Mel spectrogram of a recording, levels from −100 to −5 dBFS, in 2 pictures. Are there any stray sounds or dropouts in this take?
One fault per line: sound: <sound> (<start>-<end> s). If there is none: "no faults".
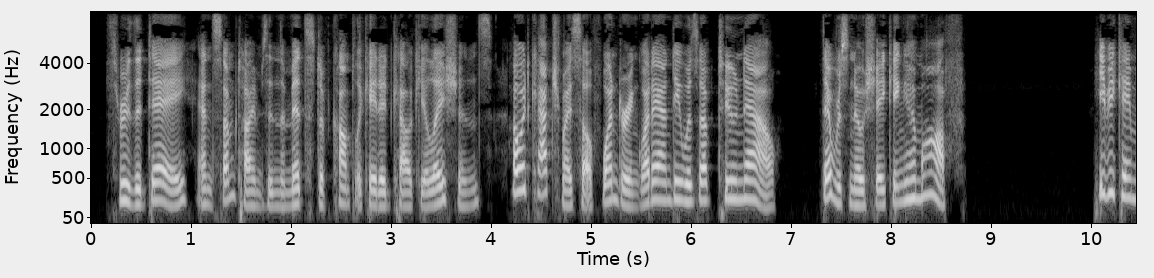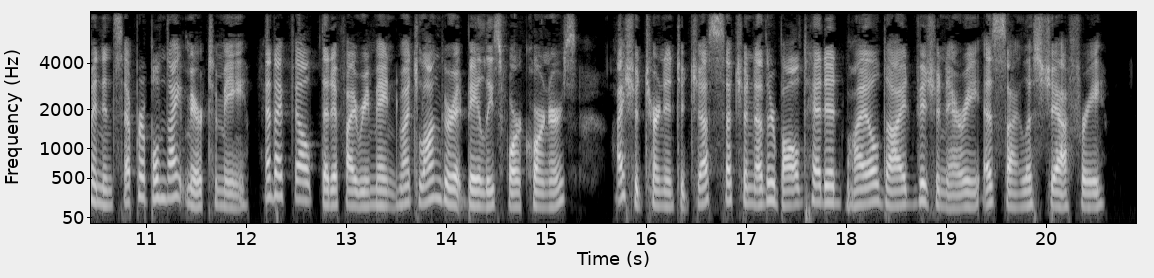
no faults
